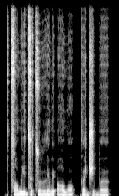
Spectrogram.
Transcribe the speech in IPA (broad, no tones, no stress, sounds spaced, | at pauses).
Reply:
t͡s ɑ w i d͡z ə t͡s o lː ɪ w ɪ ʔ ɑ w ɔ kː ɜ d͡ʒ ɪ b ə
